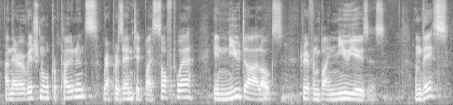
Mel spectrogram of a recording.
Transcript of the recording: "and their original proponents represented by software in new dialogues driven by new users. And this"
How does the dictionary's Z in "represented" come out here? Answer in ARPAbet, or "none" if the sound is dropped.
Z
